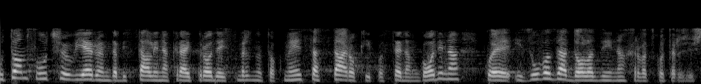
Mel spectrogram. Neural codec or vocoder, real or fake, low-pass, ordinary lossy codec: none; real; 5.4 kHz; none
